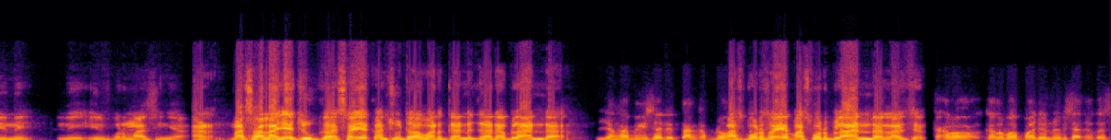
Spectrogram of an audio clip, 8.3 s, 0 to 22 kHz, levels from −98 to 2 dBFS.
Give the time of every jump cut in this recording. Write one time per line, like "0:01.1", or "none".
0:01.6
0:06.9

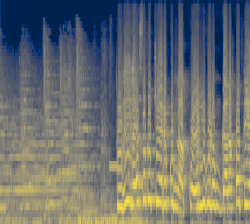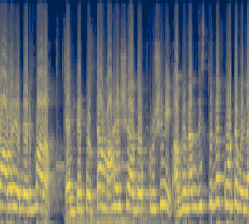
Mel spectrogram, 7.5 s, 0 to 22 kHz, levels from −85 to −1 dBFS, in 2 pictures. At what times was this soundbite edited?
0:01.7

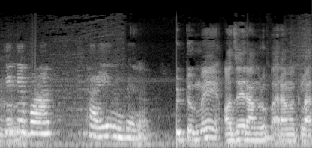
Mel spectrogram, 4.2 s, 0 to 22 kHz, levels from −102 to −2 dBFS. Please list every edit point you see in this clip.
0:02.3

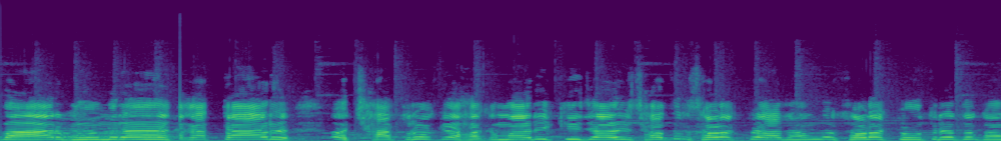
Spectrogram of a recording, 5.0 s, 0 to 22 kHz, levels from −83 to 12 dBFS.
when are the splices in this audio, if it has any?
0:01.0

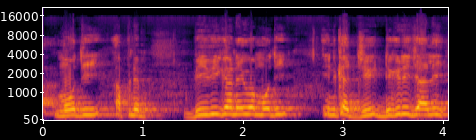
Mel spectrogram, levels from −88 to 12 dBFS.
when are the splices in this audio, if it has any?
none

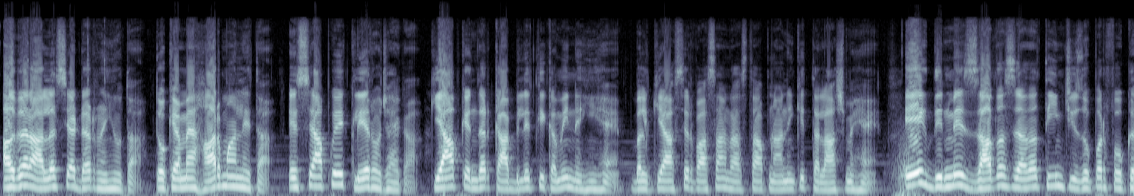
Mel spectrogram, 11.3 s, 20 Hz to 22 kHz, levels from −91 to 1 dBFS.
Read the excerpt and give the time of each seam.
0:08.9

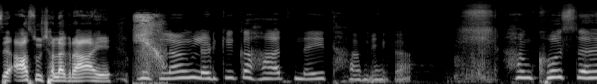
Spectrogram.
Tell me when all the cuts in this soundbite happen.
0:01.2

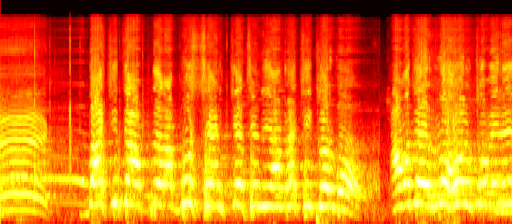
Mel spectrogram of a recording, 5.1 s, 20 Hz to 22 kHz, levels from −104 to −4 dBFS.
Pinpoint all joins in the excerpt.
0:03.7

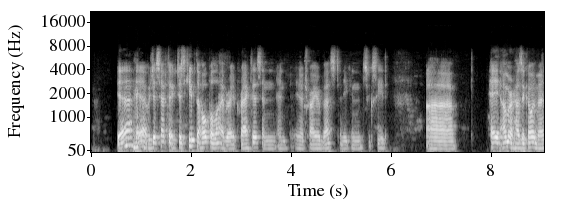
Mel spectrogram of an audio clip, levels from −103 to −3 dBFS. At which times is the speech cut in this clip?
0:03.2

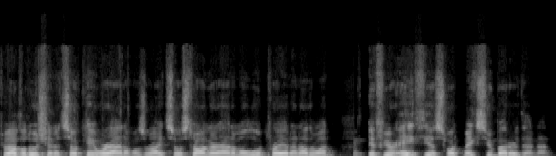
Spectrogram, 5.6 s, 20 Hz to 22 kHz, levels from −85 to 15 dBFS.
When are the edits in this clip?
0:03.7

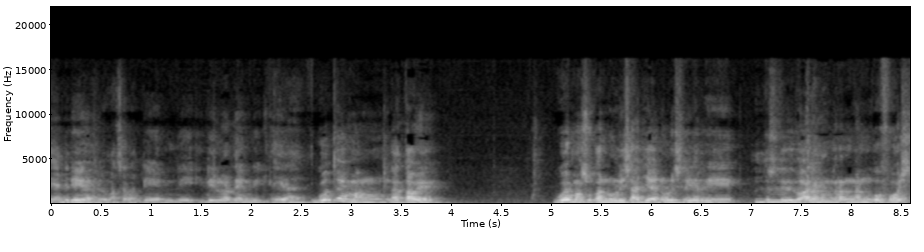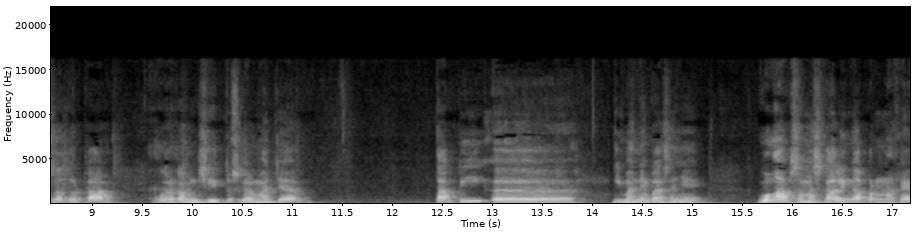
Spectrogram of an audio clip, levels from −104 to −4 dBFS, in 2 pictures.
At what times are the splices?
0:02.5

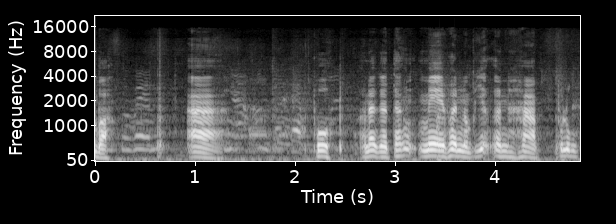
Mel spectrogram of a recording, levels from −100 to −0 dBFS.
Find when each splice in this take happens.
none

